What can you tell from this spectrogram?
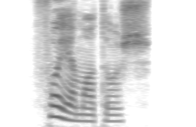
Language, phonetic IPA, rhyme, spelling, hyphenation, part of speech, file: Hungarian, [ˈfojɒmɒtoʃ], -oʃ, folyamatos, fo‧lya‧ma‧tos, adjective, Hu-folyamatos.ogg
- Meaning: 1. continuous (without break, cessation, or interruption in time) 2. continuous (expressing an ongoing action or state)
